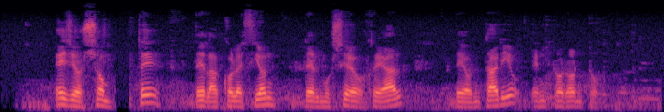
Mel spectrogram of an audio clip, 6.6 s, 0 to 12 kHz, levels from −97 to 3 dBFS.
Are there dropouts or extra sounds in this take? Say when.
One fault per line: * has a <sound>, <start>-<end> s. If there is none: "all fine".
* has a dropout, 1.1-1.3 s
